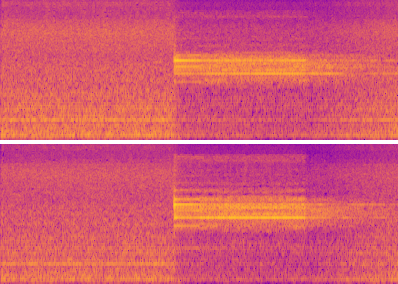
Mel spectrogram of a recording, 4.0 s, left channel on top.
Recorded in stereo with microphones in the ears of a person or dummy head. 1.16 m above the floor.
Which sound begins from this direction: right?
An alarm, at 1.7 s.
